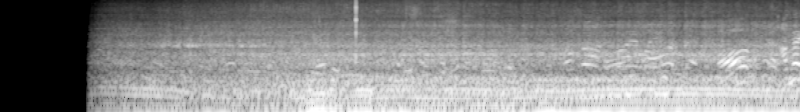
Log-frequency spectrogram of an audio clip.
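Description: Silence for about a second, then a car engine idling steadily, a little louder from about three seconds in. There is a single sharp click in the middle, and voices call out near the end.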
